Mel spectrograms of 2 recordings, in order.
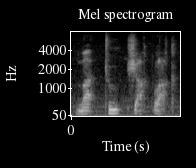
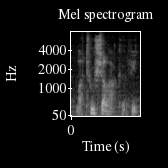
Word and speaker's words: Matushalach: 521, little Aramaic name, Matushalach. Matushalach, that's how you say it.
